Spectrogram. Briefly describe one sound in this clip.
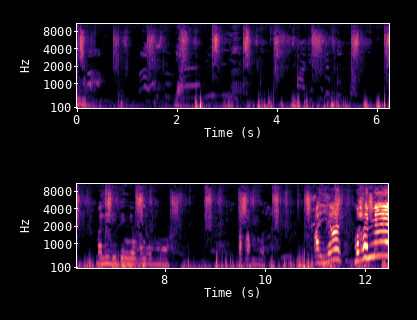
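Footsteps crunch steadily on dry sand.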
